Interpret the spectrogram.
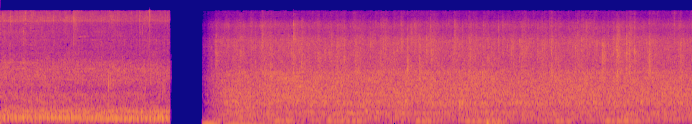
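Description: Steady rain falling, an even hiss that breaks off into a brief silent gap about two seconds in, then carries on unchanged.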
